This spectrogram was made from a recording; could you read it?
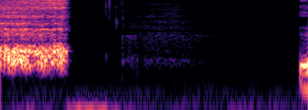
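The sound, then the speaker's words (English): A loud, airy slurp of coffee while tasting it, followed by a softer drawn-in sip and the start of another sharp slurp at the end, with no talking. “When you really slurp it, you do get just a real bitterness.”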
